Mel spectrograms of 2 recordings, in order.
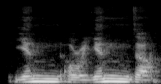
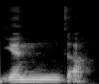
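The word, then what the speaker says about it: Jędza: So not Jedza, but Jedza. Yenza, just to make it easier. Just think of the name Yennefer from Witcher universe. Use the first syllable.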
